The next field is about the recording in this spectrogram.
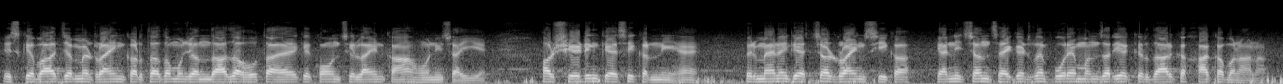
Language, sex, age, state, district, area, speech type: Urdu, male, 30-45, Delhi, New Delhi, urban, spontaneous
